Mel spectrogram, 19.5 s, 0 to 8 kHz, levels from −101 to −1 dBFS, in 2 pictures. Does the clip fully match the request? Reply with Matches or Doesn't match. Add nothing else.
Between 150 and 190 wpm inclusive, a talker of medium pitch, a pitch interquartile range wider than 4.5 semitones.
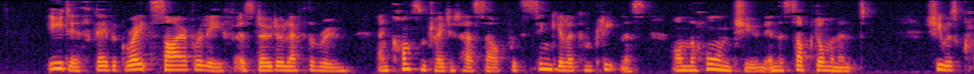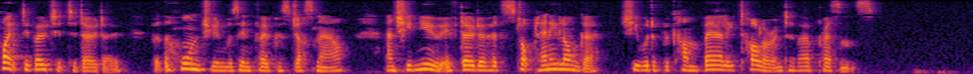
Doesn't match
